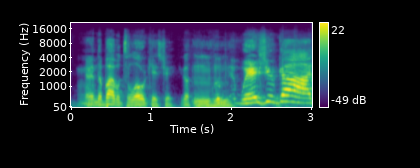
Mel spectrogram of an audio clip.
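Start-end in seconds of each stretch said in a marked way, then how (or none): 1.5-3.0 slow, high, drawn-out mocking taunt. Retelling a prophet taunting rival prophets: imitating Elijah mocking. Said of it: "So Elijah was mocking them all".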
